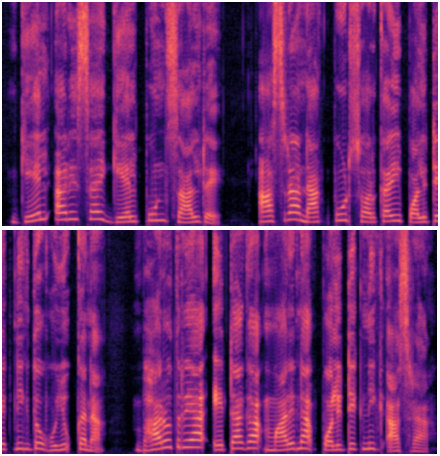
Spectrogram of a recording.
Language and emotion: Santali, neutral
